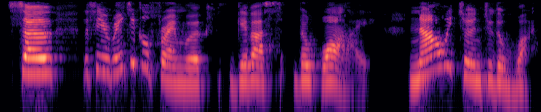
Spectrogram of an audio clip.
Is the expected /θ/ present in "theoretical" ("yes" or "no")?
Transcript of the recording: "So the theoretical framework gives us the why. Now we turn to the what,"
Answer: yes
